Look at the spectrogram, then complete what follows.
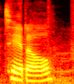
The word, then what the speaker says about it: tittle: spelling it's not title we have two t's there in the middle of the word so it's pronounced as title do not forget to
